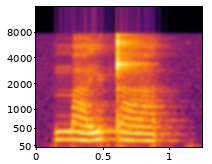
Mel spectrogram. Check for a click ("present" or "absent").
absent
